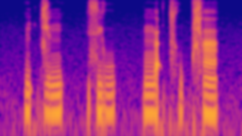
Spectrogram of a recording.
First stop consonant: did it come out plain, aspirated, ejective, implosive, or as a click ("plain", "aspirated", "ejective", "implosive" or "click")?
plain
